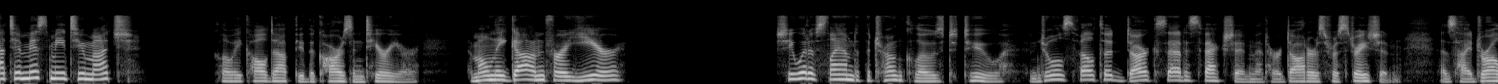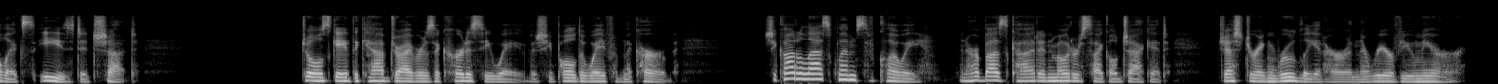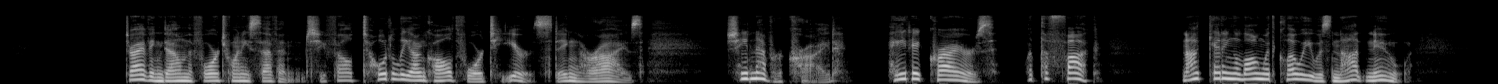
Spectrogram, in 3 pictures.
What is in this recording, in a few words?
Voice Over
